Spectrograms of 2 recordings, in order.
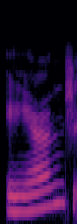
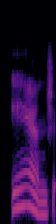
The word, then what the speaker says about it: Ange: Um, I'm learning recently that people see autistic Ange, A-N-G, and they pronounce it Ang. Did I say this before? I think I probably did. Well, there's still people doing it. It's autistic Ange, as in Angela.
